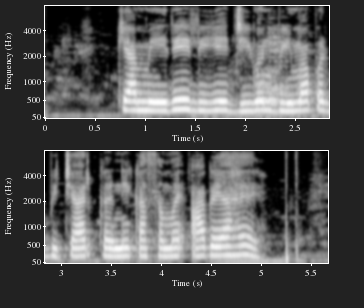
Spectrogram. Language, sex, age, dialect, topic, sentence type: Hindi, female, 18-24, Hindustani Malvi Khadi Boli, banking, question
